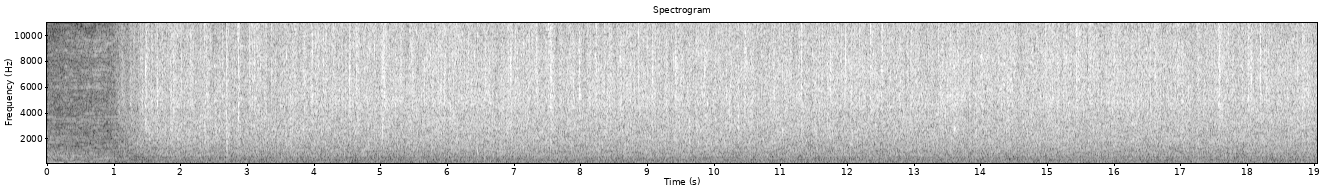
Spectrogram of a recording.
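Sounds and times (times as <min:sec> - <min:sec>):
heavy rain pelting ground and vehicles: 0:01.1 - 0:19.0.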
